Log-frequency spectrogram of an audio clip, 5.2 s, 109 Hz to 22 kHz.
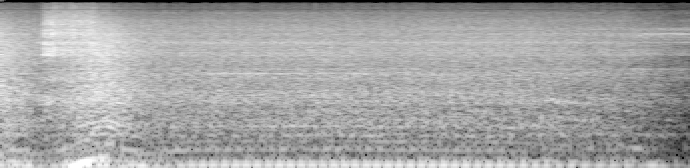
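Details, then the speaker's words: Boat V8 with carburettor, first start of the day then warm enough to idle; steady lumpy idle with a faint irregular crackle now coming out the top of the carby, noise having moved from low on the engine; cause unknown. "Now, I want you to pay attention to the carby. I don't know if you can hear that crackle, but that noise is now coming out the carby, out the top of the carby"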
